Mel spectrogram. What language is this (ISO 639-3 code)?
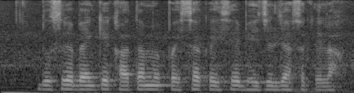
bho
